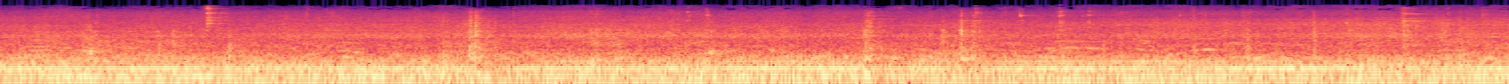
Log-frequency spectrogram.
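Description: Metal parts of a gun carriage clank and knock.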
